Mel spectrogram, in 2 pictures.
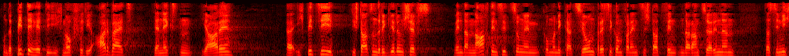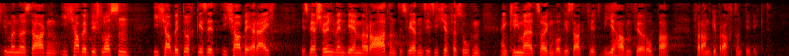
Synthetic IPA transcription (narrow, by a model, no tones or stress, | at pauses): ʔʊntɛɐbɪtəɦɛtəɪçnɔχfyːɐdiːʔa̰ɐbaɪt | d̥eːɐnɛːçstn̩jaːʁə | ʔɪçb̥ɪtəziːd̥iːʃtaːt͡ssʊntʁeɡiːʁʊŋsʃɛfs | vɛndanːaːχd̥eːnzɪt͡sʊŋənkʰɔmunikʰat͡sjoːnpʁ̥ɛsəkɔnfəʁɛnt͡sn̩ʃtatfɪndn̩daʁant͡suɛɐʁɪnɐn | d̥asz̥iːnɪçtʔɪmɐnuːɐzaːɡŋ̩ʔɪçhaːbəbəʃlɔsn̩ | ʔɪçhaːbədʊɐçɡ̥əzɛt͡stɪçhaːbəɛɐʁaɪçt | ʔɛsv̥ɛːʁəʃøːnvɛnviːɐɪmʁaːtʊntɛsv̥eːɐdn̩ziːzɪçɐfɛɐzuːxn̩ | ʔaɪnkl̥iːmaɛɐt͡sɔʏɡŋ̩voːɡəzaːktv̥ɪɐtv̥iːɐɦaːbm̩fyːɐɔʏʁoːpa | foːʁa̰nɡəbʁaχtʊnt̚b̥əvḛːkt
